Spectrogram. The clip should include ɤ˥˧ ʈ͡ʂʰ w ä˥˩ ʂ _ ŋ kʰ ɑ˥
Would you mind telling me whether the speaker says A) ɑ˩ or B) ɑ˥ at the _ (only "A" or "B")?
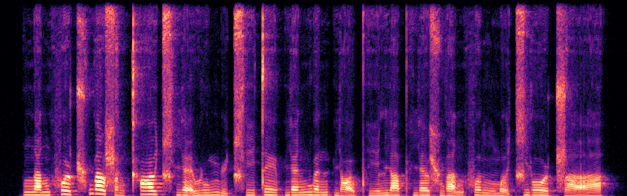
A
